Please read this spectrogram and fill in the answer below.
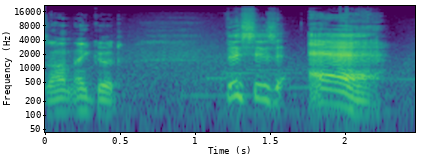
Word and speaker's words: Ayre: those the videos aren't they good this is air it's spelled a y r e so i guess if you were scottish you could pronounce it aya but then you'd be wrong but then that's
